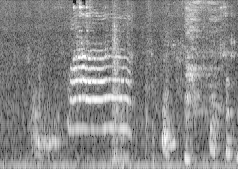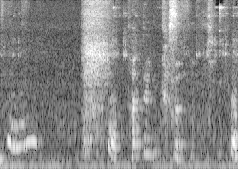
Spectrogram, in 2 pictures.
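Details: Kittens Saba and Kagishippo wanting to get to their mother Hana through frosted glass; one long clear harmonic meow, then scattered short chirpy mews mixed with a person talking and rustling indoors.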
